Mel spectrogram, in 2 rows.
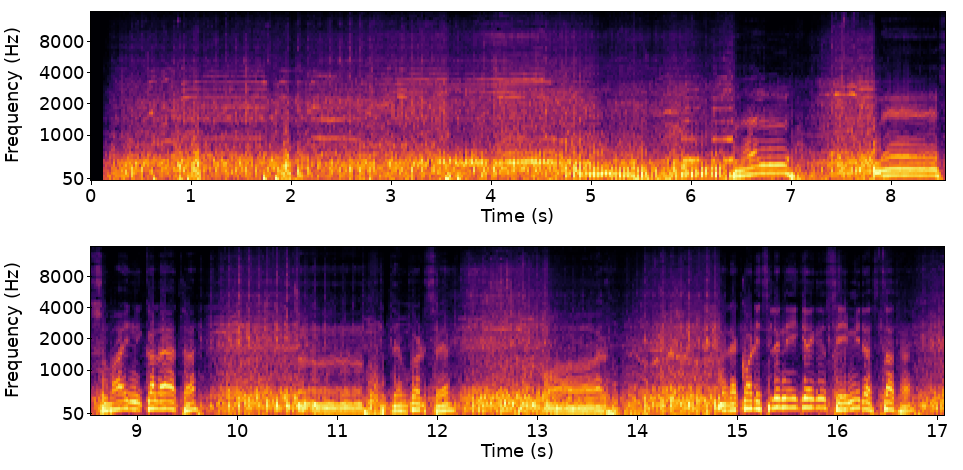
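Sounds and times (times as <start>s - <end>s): wind and road noise: 0.1s - 17.0s
motorcycle engine running: 0.2s - 17.0s.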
